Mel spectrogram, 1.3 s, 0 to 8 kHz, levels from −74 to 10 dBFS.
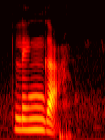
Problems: constant background noise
